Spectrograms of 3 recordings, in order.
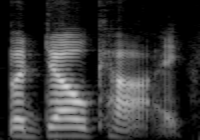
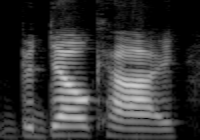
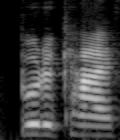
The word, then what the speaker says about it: Budokai: z but okay three that's right i said badoukai because it's pronounced bedokai in japan okay i'll final call budokai if you want me to but i won't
